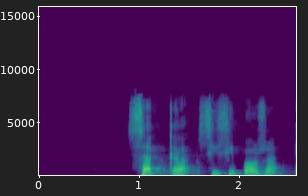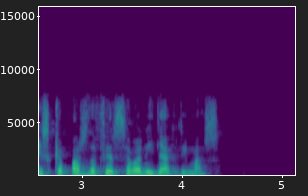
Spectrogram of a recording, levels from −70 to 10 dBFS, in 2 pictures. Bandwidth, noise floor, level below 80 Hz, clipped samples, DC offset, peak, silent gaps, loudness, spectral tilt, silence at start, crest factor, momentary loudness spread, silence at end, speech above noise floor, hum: 8 kHz; -80 dBFS; -60 dBFS; under 0.1%; under 0.1%; -2 dBFS; none; -21 LUFS; -5 dB/octave; 0.9 s; 20 dB; 12 LU; 0.8 s; 60 dB; none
